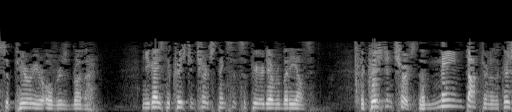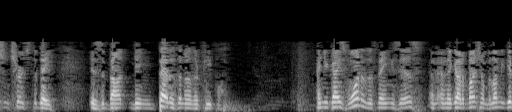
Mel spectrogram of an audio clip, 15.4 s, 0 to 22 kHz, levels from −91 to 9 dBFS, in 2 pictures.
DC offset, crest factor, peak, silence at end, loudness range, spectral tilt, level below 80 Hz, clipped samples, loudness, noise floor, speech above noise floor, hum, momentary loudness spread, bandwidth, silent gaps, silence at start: under 0.1%; 16 dB; 0 dBFS; 0 s; 3 LU; -9.5 dB/octave; -48 dBFS; under 0.1%; -16 LUFS; -59 dBFS; 44 dB; none; 13 LU; 5.4 kHz; none; 0 s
